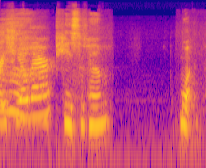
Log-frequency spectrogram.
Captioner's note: yawning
